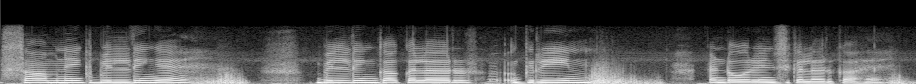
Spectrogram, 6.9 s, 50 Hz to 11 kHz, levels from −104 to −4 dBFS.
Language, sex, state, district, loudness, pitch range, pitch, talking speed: Hindi, female, Haryana, Rohtak, -11 LUFS, 225-245 Hz, 235 Hz, 115 wpm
